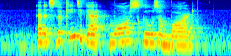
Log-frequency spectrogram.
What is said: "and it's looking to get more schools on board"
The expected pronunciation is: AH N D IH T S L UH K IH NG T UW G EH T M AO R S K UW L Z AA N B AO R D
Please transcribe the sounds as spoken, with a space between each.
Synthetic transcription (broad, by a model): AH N IH T S L UH K IH NG T UW G EH T M AO R S K UW L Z AA N B AO R D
